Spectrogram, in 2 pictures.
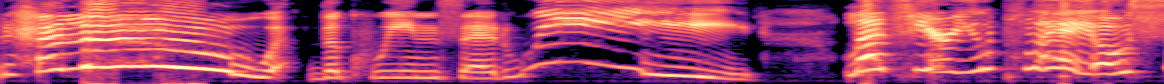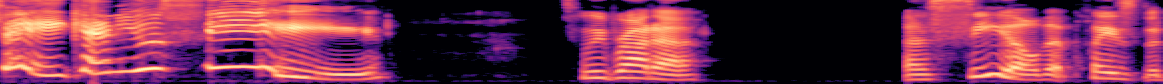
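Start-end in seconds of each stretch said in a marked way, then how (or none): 0.0-1.4 very high, loud call; king's big hello. Acted. The king cries hello to the boy. 2.5-7.8 high, loud, delighted; excited queen. Acted. The queen asks the seal to play, delighted.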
